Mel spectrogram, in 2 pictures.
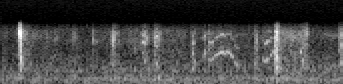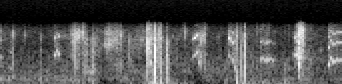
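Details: A pet African grey parrot indoors imitates a puppy to wake its owner, giving thin whining whimpers that rise and fall, mixed with sharp clicks, taps and short squeaky notes in a quiet room.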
